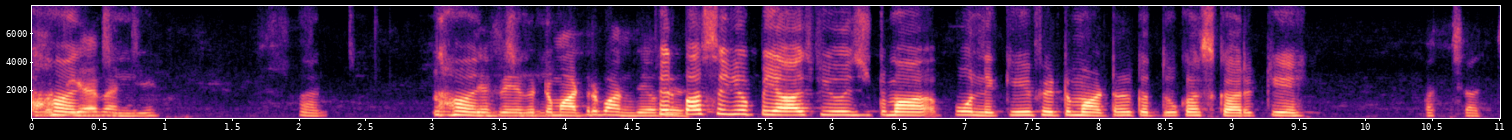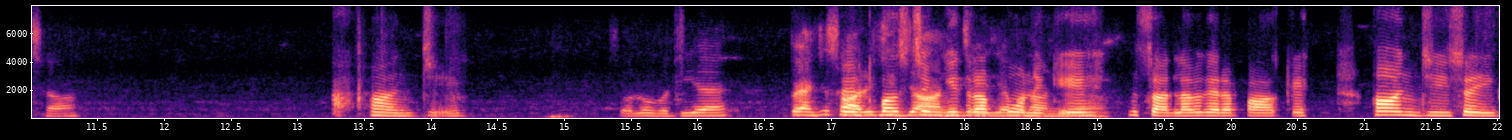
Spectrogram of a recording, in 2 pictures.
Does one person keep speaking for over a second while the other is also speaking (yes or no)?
yes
